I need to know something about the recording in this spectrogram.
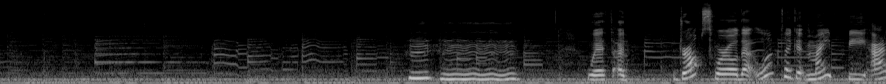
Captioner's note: humming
